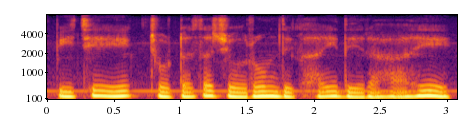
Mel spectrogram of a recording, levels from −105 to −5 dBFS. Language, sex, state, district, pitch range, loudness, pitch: Hindi, female, Madhya Pradesh, Bhopal, 155-170 Hz, -12 LUFS, 160 Hz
